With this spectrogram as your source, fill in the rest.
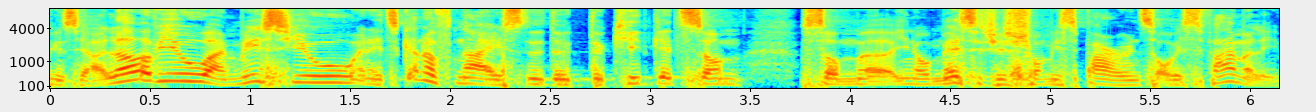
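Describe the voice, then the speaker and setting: A man talks at a fairly quick pace with lively intonation and a high pitch. The background stays quiet. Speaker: tech conference keynote speaker; conference keynote speaker. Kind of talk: conference talk. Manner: fast; hesitant, many fillers and repeats. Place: hall.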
